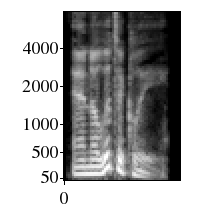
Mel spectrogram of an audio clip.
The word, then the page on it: analytically: British English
